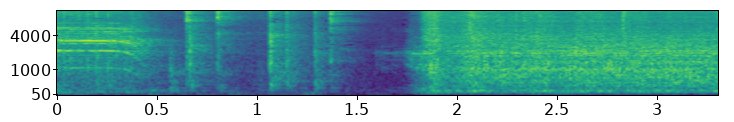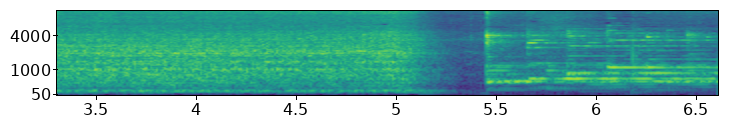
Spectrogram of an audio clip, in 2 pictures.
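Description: A kitchen food processor chops onions at speed 5: a loud, steady whirring roar that lasts about three seconds, framed by short clattering handling noises before and after.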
